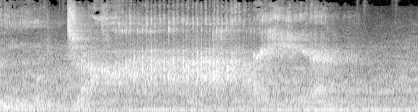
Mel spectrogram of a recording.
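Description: A creature growls and hisses.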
